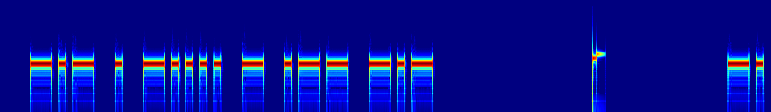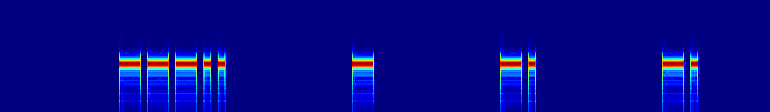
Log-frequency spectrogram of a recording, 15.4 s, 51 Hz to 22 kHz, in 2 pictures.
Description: Morse code, heard as a keyed tone, about 17 wpm, spaced as for 9 wpm, 700 Hz. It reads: KE6TWK N8TNN
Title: USA Call Signs - 6x Character Spacing - 17wpm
